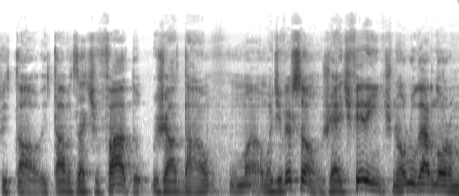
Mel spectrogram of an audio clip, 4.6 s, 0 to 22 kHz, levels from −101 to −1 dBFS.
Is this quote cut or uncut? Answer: uncut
